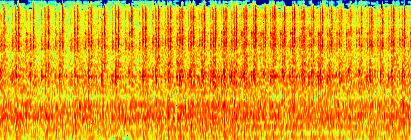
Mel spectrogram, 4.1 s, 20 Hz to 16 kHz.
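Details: Bobcat 543 with 2-cylinder Isuzu 2AA1 diesel, cold start after 20–30 s of glow plugs: catches with a fast, light clatter that stays thin and unsteady, struggling to settle; hard cold starting, cause unknown (fuel bleed-back, compression, glow plugs or air suspected).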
